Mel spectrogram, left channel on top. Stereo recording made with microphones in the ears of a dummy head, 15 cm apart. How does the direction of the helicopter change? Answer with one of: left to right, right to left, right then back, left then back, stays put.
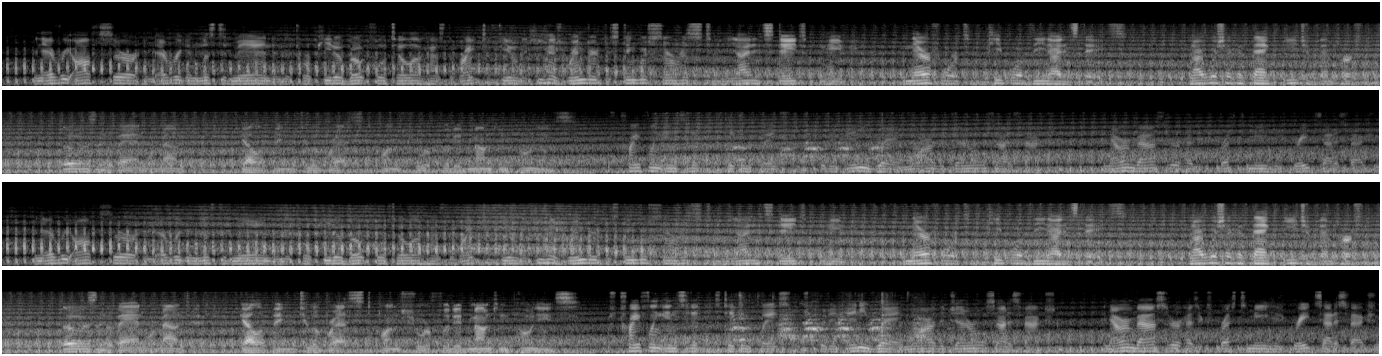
right to left.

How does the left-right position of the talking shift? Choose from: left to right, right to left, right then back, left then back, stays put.
left to right.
